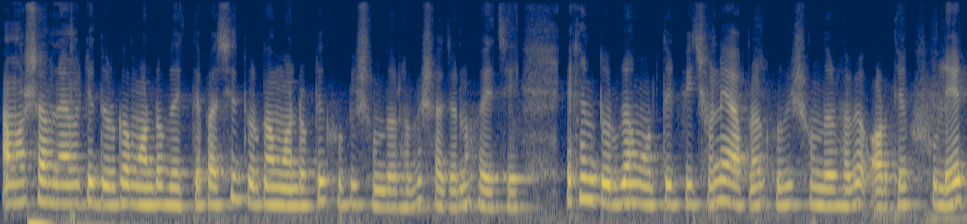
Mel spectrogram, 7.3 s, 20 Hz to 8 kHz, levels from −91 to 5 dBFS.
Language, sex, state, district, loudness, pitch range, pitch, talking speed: Bengali, female, Jharkhand, Sahebganj, -19 LUFS, 190-220 Hz, 205 Hz, 215 wpm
